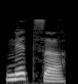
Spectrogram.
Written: nitza

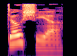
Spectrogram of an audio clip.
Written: doshia

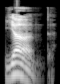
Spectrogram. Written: yond

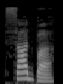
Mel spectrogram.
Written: sadhbba

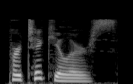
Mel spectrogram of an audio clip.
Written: particulars

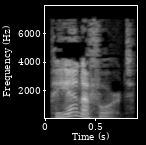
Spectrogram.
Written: pianoforte

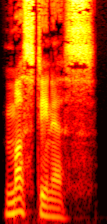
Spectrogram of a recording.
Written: mustiness

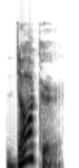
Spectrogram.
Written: docker

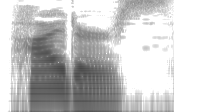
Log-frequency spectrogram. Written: hiders

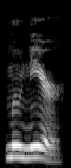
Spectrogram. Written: munir

